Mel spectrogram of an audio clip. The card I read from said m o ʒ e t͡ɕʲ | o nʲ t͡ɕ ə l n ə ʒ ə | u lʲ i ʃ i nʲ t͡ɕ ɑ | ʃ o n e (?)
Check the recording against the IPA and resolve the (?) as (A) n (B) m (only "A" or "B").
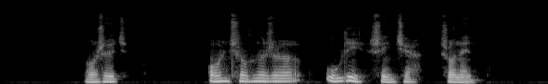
A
